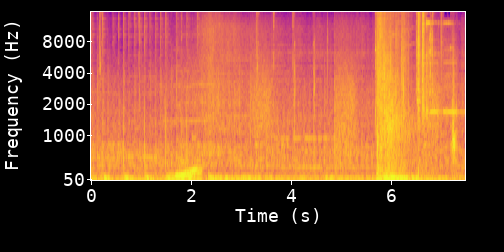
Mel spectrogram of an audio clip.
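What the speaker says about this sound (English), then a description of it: "Why is there a gunshot every time?" Gunfire from the Reverse Collapse: Bakery Girl video game, with a sharp burst of shots near the end over a background of mechanical clicks and ratcheting, plus a rising tone early on.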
